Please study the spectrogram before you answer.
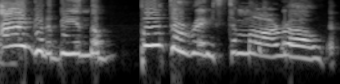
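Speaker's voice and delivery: put-on high, slow, squeaky kid shout; hammed-up child Anakin gushing at a girl; Anakin Skywalker voice. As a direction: crank it way up like a wide-eyed little boy. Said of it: "my Anakin Skywalker voice".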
